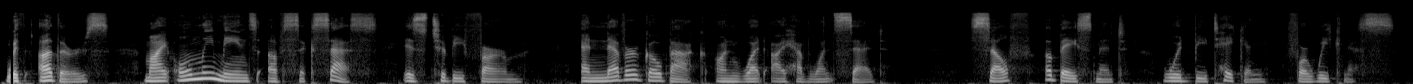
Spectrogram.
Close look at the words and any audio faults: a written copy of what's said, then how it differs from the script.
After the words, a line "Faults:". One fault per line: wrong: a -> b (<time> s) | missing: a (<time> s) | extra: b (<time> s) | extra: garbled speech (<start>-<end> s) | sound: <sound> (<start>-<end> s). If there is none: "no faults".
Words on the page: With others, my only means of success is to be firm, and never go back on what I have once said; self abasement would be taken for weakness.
With others, my only means of success is to be firm, and never go back on what I have once said; self abasement would be taken for weakness.
Faults:
sound: dropout (0.1-0.1 s)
